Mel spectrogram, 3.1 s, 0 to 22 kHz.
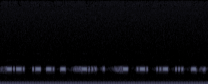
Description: Morse code, heard as a keyed tone, about 57 wpm, spaced as for 43 wpm, 610 Hz. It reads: CANT BE TRUSTE
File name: archived / CRSnet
